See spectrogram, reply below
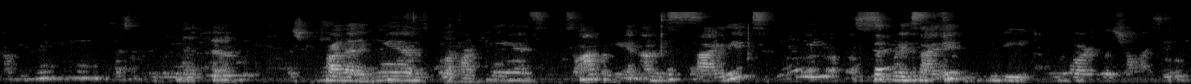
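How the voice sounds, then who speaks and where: Educator introducing herself, eager but gentle, slightly low voice, distant and noisy recording. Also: female voice, animated, a little slow. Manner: enthusiastic, soft-spoken. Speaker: assistant principal. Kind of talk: self-introduction at board meeting. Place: meeting room. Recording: echoey room, distant mic, loud noise.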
